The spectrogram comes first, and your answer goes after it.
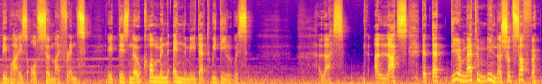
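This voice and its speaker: An actor playing a grave older Dutch professor and vampire hunter, speaking in an emphatic, formal, commanding way in an audio drama. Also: male voice, mid-range voice, lively intonation, takes it slowly, creaky, soft background music. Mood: solemn, anguished.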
